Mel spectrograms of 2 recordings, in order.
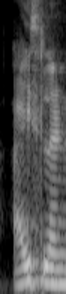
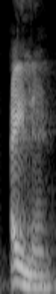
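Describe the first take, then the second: First: आइसलैंड said with a clear s in the middle; wrong pronunciation. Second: आइलैंड with a silent s, eye-land; correct pronunciation. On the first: Teacher warning students, आइसलैंड with a spoken s. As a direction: sound the s in आइसलैंड as the mistake. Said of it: "आइसलैंड नहीं पढ़ते". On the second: Teacher giving students the right reading, आइलैंड with silent s. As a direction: say आइलैंड without any s sound. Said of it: "आइलैंड पढ़ते हैं". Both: Shown as a demonstration.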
